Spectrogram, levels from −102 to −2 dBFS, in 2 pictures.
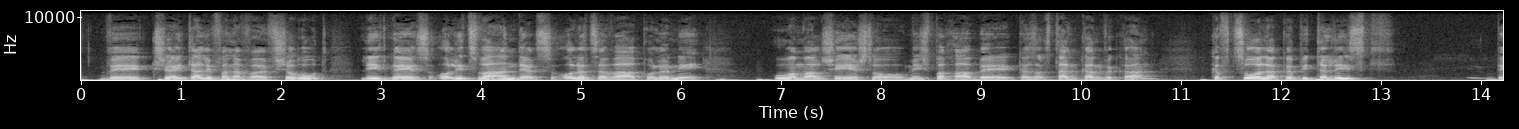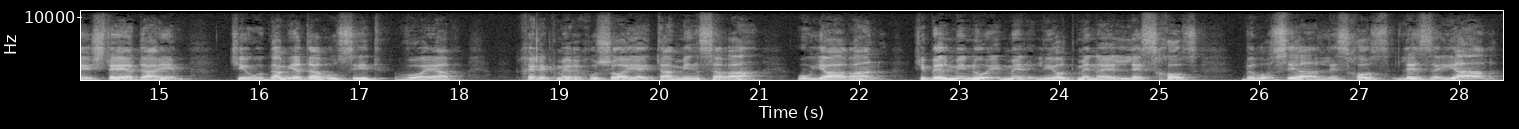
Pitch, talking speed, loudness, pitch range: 175 Hz, 95 wpm, -20 LUFS, 165-185 Hz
